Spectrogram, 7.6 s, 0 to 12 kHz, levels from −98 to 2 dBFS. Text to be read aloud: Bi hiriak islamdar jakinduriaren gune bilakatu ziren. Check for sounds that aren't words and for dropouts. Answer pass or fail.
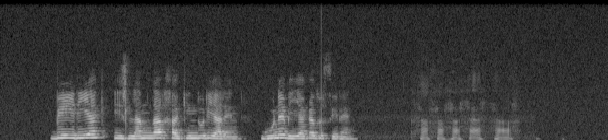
fail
